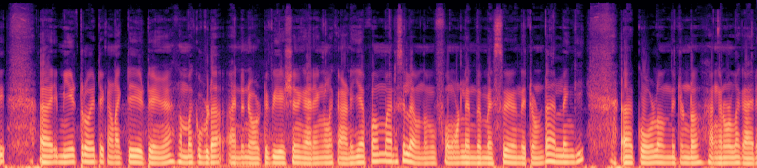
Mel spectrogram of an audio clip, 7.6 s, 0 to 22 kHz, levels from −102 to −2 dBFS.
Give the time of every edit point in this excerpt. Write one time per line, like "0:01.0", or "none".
none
